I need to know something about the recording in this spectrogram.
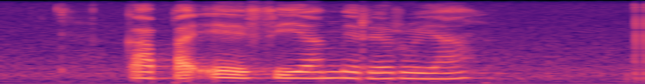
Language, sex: Tswana, female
